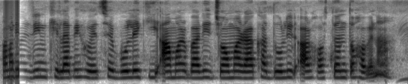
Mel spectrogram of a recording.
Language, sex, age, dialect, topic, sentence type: Bengali, female, 31-35, Northern/Varendri, banking, question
